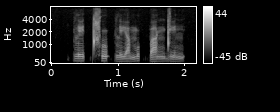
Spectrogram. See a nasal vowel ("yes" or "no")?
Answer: no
